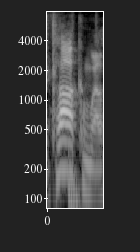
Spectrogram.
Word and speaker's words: Clerkenwell: Southwark, ER is pronounced R. Berkshire, Clerkenwell, Hertfordshire.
